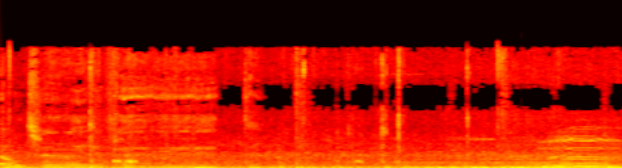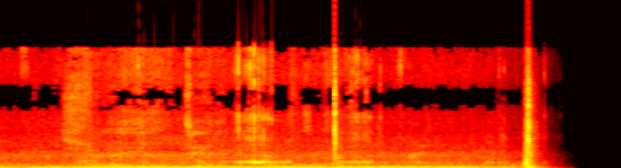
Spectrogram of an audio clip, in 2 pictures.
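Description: Outdoor city ambience: a steady low rumble of road traffic with voices in the background. It cuts off abruptly near the end.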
